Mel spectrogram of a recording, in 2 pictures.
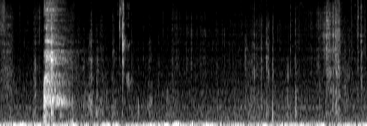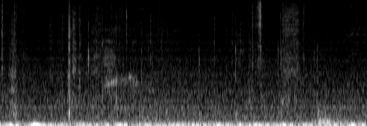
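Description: A man biting and chewing crunchy food: several separate crunches and clicks, the loudest just under a second in, over a steady low hum.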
